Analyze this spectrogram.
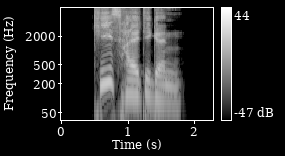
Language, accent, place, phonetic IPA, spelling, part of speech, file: German, Germany, Berlin, [ˈkiːsˌhaltɪɡn̩], kieshaltigen, adjective, De-kieshaltigen.ogg
- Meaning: inflection of kieshaltig: 1. strong genitive masculine/neuter singular 2. weak/mixed genitive/dative all-gender singular 3. strong/weak/mixed accusative masculine singular 4. strong dative plural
